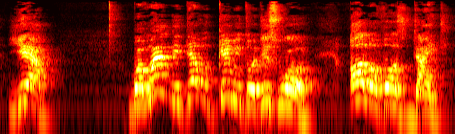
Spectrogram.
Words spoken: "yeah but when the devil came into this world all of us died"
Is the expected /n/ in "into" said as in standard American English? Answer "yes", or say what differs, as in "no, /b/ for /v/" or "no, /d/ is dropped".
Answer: yes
